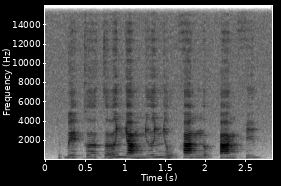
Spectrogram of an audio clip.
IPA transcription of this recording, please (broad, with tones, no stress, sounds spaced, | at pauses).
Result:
ɓ e˨˩ k əː˨˩ t̪ ə̰ː˧˥ ɲ a˧˩ m ɲ ɨ˨˦ ə̯ ɲ ə̰˧˥ w h a˧ n ŋ ə˦˥ p̚ ʔ a˨˩ ŋ h i˦˥ p̚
